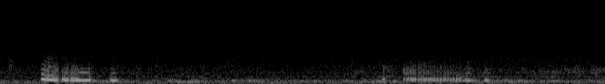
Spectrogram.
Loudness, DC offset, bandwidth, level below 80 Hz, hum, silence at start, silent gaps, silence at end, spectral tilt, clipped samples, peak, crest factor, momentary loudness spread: -40 LUFS; under 0.1%; 3.2 kHz; -60 dBFS; none; 0 s; none; 0 s; -10.5 dB/octave; under 0.1%; -24 dBFS; 16 dB; 20 LU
